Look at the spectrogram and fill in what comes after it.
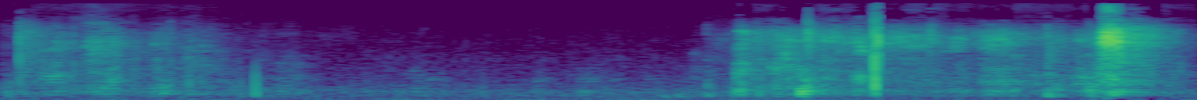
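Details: Two playing Kangals, an eight-month-old full Kangal puppy named Venus or Tyson and a smaller cross Kangal, give rough whining grumbles, fall silent for over two seconds, then burst into louder, higher squealing play sounds.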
